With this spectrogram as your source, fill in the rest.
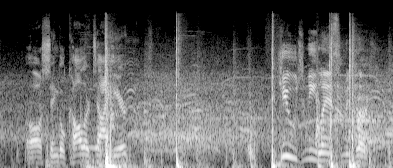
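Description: Punches thud against a body in quick bursts.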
